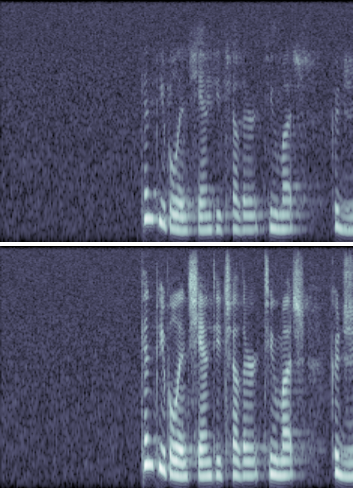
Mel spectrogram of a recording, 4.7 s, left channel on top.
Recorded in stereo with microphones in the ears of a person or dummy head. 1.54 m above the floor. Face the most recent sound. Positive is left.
turn(degrees=-70)  # may be behind; listen again after turning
